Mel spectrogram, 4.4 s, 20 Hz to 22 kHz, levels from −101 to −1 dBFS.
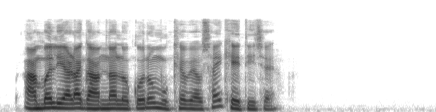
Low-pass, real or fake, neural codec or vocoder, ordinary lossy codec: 10.8 kHz; fake; vocoder, 24 kHz, 100 mel bands, Vocos; none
